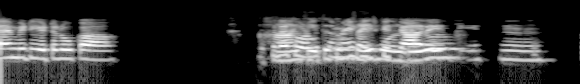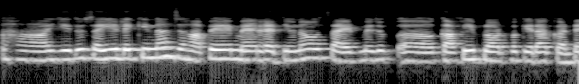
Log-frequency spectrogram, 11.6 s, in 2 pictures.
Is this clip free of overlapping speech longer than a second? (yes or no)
no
